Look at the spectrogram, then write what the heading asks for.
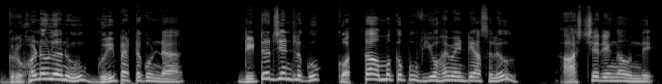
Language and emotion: Telugu, disgusted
